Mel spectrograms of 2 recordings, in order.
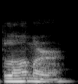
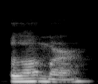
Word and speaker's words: plumber: to the b here the b is silent you have here a b which is silent it's called a silent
